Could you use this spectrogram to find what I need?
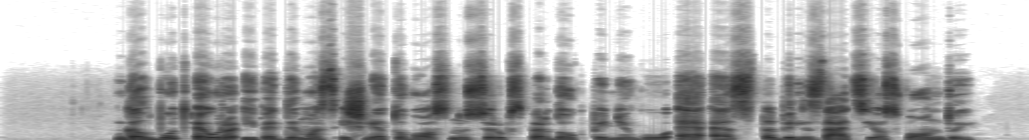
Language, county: Lithuanian, Šiauliai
